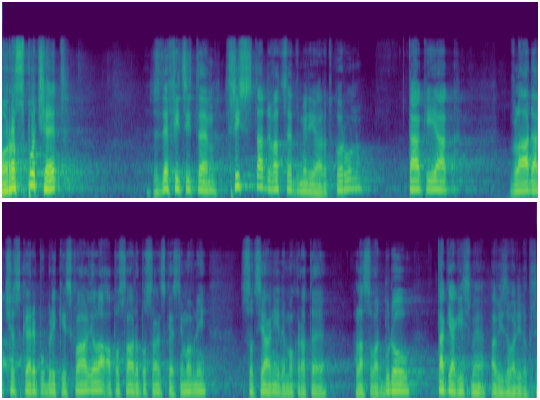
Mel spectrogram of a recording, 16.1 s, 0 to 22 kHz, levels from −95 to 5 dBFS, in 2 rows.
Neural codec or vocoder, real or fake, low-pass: none; real; 10.8 kHz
